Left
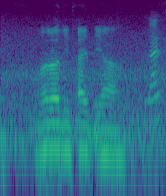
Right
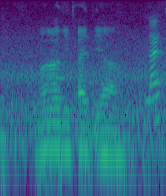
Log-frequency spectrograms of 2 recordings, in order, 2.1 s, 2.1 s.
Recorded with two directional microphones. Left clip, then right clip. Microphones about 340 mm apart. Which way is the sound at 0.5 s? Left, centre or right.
Centre.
